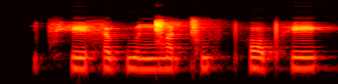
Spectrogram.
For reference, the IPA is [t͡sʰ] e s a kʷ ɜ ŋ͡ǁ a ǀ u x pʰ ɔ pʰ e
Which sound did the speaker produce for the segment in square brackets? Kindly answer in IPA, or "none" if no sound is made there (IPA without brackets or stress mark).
t͡sʰ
